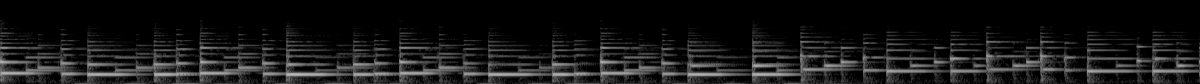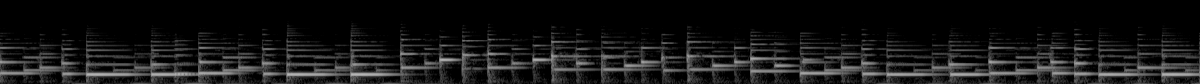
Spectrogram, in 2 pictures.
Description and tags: Song4 PIANO2 Do 4:4 120bpms
120, blues, bpm, Chord, Do, HearHear, Piano, rythm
